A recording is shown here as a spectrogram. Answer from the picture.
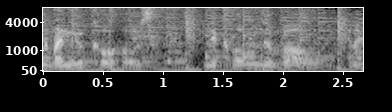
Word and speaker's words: Neveau: I know you asked me on the chat form to spell it phonetically and and I wasn't quite sure. It's Nau.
